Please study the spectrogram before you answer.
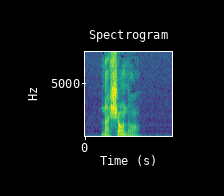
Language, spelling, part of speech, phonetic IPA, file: Polish, nasiono, noun, [naˈɕɔ̃nɔ], Pl-nasiono.ogg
